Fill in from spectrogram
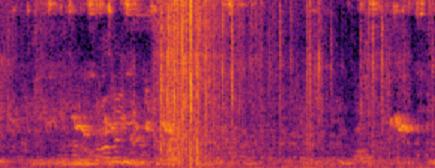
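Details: Soft throaty coos from pigeons open the recording, then a sharp burst of clattering noise around the middle before the low murmuring resumes with faint chirps.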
